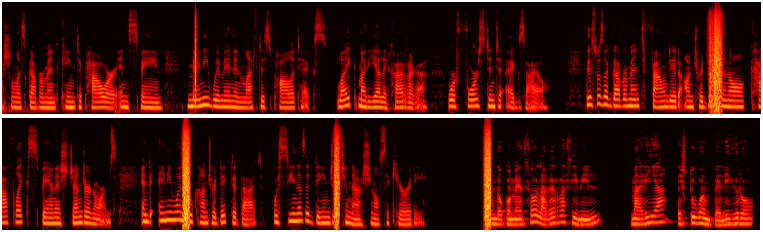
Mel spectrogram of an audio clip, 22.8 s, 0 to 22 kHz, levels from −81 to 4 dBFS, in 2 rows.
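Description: Wireless microphone noise hits occur at 2.85–2.95, 10.53–10.88, 14.03–14.25, 16.30–16.50 and 18.58–18.75 s. Reflected radio paths cancel and fade the FM link, so receiver noise swells into brief static swishes over the speech.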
